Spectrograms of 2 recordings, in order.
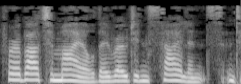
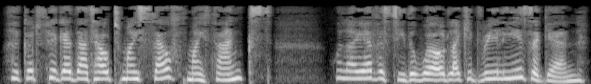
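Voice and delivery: higher-pitched voice of a dazed woman; dazed, testy Jill; 6 semitones higher than usual. A narrator's reading. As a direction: play her high, a touch testy. Narrator voices Jill in dialogue.

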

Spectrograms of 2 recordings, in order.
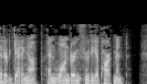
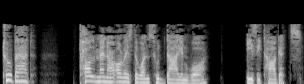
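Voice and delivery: put-on higher voice, heavy German accent; 6 semitones higher than usual. A narrator's reading. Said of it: "with a heavy German accent".

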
